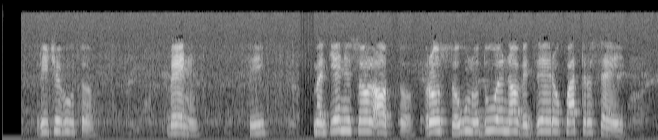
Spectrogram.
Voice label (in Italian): voci italiane; Harrington; Identificato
